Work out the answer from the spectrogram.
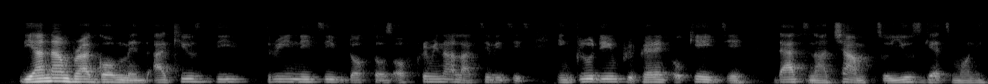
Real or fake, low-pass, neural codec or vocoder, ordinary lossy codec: fake; 7.2 kHz; codec, 24 kHz, 0.9 kbps, DualCodec; MP3, 64 kbps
